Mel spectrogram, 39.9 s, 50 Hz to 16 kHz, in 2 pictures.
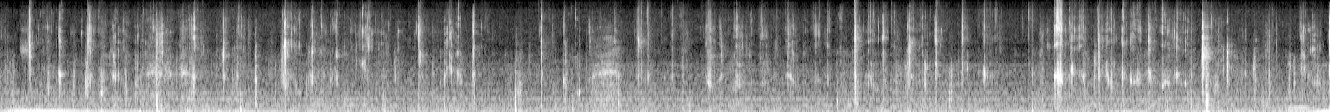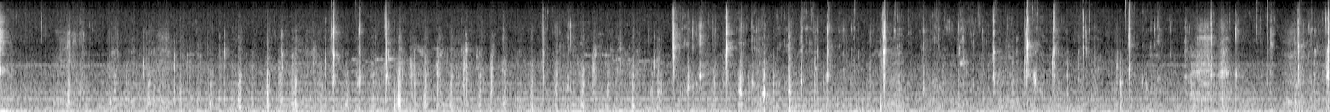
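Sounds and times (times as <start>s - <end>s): chewing and crunching food: 0.0s - 39.9s.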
